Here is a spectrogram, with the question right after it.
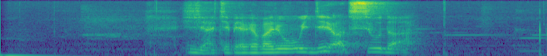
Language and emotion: Russian, angry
